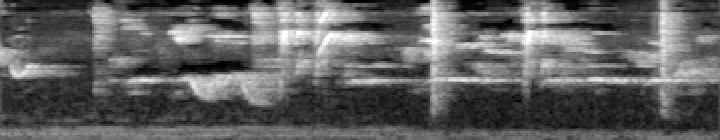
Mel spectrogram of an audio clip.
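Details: Murai batu (white-rumped shama) delivering full-isian masteran material: scratchy squawking notes, short whistles and sharp clicks at rising intervals, quieter against a stronger low-pitched hum.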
